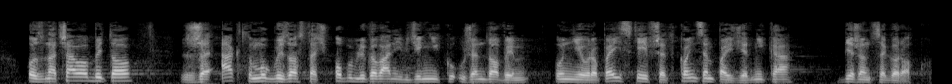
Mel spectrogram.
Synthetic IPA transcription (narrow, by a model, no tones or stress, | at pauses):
ɔznat͡ʂawɔbɘt̪ɔ | ʐɛʔakt̪muɡbɘzɔst̪at͡ɕɔpublʲikɔvanɨvd͡ʑɛɲːikuʔuʐɛnd̪ɔvɘm | uɲiɛwɾɔpɛjskʲejpʂɛt̪kɔɲʲt̪sɛmpaʑd͡ʑɛɾɲika | bʲjɛʐɔnt̪sɛɡɔɾɔ̰ku̥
